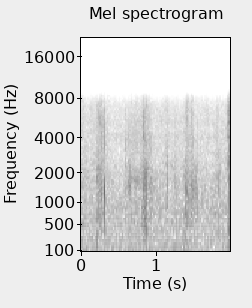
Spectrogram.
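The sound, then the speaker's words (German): Footsteps crunching through a thick layer of old dry fallen leaves in a forest, several crisp rustling steps in an uneven walking rhythm, fairly quiet, with no voices. “Ich mag es einfach, wenn alles so mit alten Blättern voll ist. Wenn man durchgeht, dann hört es sich so, ja, spannend an.”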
